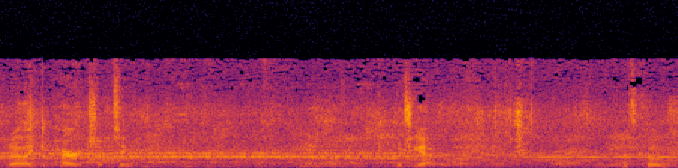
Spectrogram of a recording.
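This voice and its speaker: A woman's voice: fairly low pitch, fairly even intonation, measured pace, over loud music. A young woman chatting casually and teasingly while filming a vlog, often giggling. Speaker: vlogger. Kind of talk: casual chat. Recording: noisy handheld camera audio.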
